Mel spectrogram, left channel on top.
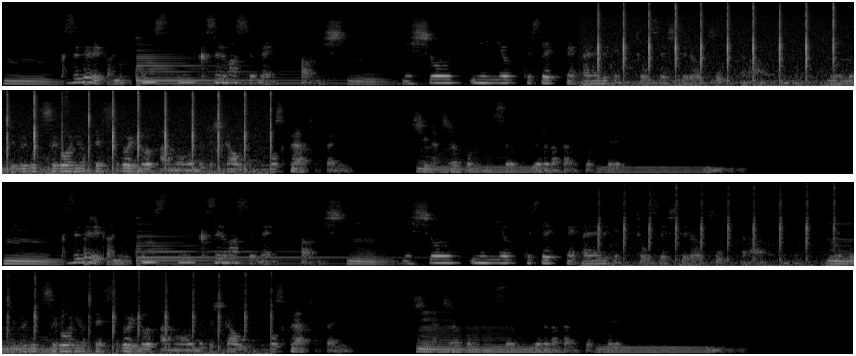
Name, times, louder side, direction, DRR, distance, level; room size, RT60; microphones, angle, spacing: voice 1, 0.0-0.7 1.0-1.3 3.4-4.0 8.2-9.1 12.7-14.2 14.4-15.7, right 5 dB, 60° right, 0.4 m, -46 dB
voice 2, 0.6-3.5 4.0-7.7 8.3-12.1 12.6-14.8 15.5-16.0, left 1 dB, 15° left, 0.6 m, -43 dB
sound 1, 1.3-4.5, left 2 dB, 55° left, 0.9 m, -50 dB
Tap, 5.7-11.2, left 9 dB, 80° left, 0.4 m, -40 dB
2.9 x 2.2 x 2.2 m
head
